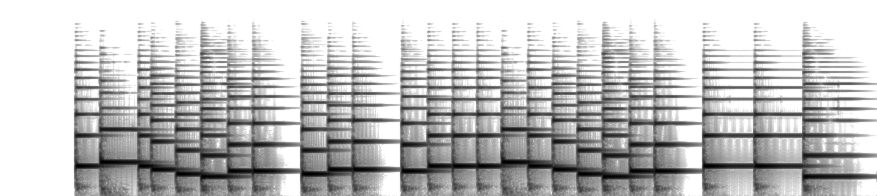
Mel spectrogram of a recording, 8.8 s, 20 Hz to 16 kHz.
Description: Kindertänze
Tonart: G-Dur
Taktart: 2/4
Tonumfang: große Sexte
Besetzung: vokal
